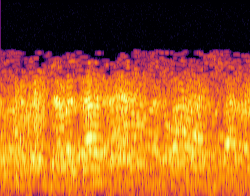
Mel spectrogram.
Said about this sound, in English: Just a little later, at the third base field boxes of the jammed ballpark, a typical New York Sunday crowd is watching fielding practice.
